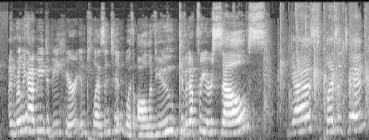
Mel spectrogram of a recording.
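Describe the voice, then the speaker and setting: With audible room echo and noticeable background noise, a woman speaks at a high pitch and fairly slow pace with ordinary pitch variation. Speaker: stand-up comedian. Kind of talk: stand-up. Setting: stage with audience.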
